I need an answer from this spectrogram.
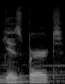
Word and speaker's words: Gisbert: I'm pretty sure it's pronounced Gizbert, but I'm going to keep on calling him Gizbert because I'm 12.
